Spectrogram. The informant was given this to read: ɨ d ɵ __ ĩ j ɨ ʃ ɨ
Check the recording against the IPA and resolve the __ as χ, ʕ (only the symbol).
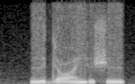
ʕ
